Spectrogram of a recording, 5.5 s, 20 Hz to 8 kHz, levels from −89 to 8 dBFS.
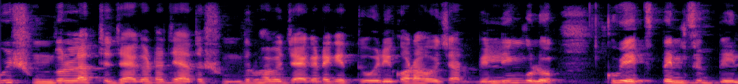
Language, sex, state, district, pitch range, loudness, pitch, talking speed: Bengali, male, West Bengal, Kolkata, 140-170 Hz, -20 LUFS, 155 Hz, 215 wpm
